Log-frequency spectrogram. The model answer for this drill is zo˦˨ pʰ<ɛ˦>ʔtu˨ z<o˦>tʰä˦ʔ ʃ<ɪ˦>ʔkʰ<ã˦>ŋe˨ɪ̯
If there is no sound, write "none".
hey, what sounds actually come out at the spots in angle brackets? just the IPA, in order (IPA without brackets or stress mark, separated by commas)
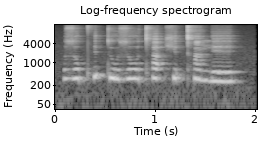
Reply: ɪ˦, o˦, ɪ˦, ã˦˨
